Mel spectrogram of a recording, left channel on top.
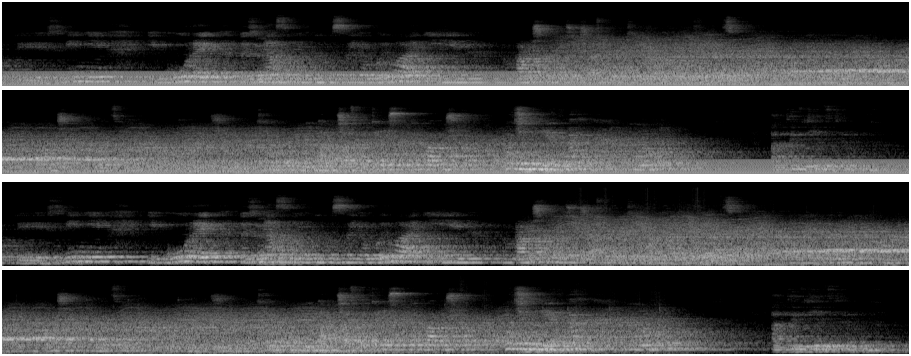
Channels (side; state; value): left; noise; hum, 4 dB below the sound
